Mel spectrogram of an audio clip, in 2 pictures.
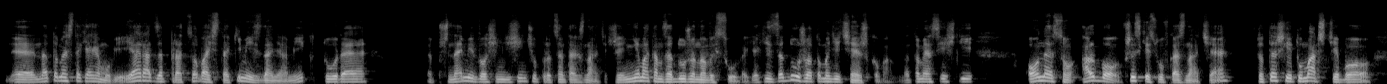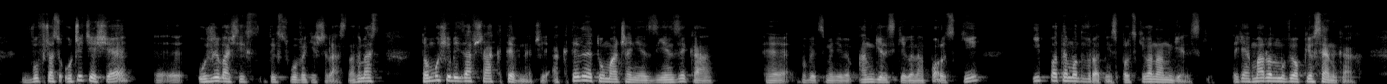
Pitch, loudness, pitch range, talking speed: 125 Hz, -26 LUFS, 105-145 Hz, 180 wpm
